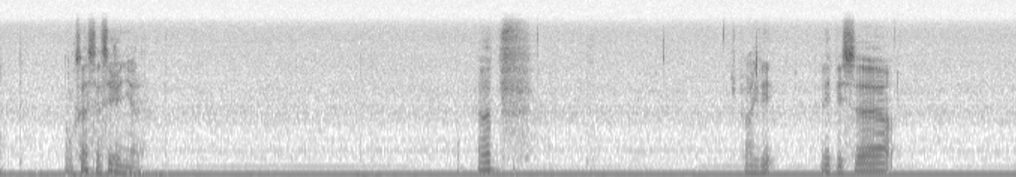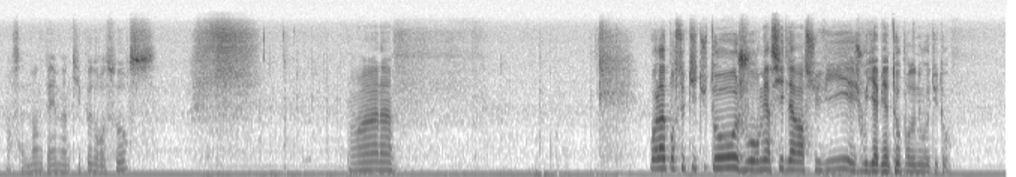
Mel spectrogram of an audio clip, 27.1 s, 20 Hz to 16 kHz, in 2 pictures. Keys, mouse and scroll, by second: 0.3 ctrl+click, 1.1 z, 1.4 click, 2.3 F2, 3.3 click, 4.9 click, 5.7 click, 7.3 click, 7.9 click, 9.2 click, 10.1-16.3 drag, 16.6 F1, 17.0 KP_Subtract, 17.5 Escape, 17.7 KP_Subtract, 19.1 click, 20.4 click, 20.9 ctrl+s, 21.2 ctrl+click, 21.7 ctrl+F1, 21.9 ctrl+click, 22.5 click, 23.6 click, 26.5 click, 27.0 click.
